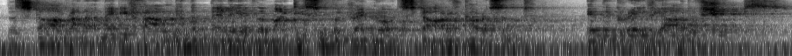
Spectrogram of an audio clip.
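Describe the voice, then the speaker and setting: In a put-on character voice, a man speaks at a moderate pace with a very deep, low pitch, under strong echo and loud background noise. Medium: machinima. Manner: grandiose, formal.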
